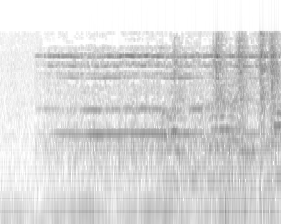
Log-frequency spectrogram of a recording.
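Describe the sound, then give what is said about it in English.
A prison supper gong rings out after a brief moment, a sustained, bright metallic tone with shimmering overtones that holds steadily throughout, over a low rumbling hum and some murmuring toward the end. “The gong will sound off any minute.”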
